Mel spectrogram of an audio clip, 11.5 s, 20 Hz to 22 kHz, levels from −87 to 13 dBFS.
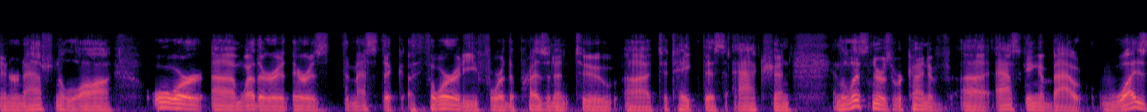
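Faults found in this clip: Level dip, one channel drops out: 3.46–3.63 s, between "um whether there is" and "authority for the president"; again 10.16–10.21 s after "were kind of uh". Sudden drop of about 6 dB on the mono sum, likely one stereo leg lost momentarily. Waveform shows a flat-edged notch; the spectrogram dims evenly across the band, ending near 7.5 kHz (AMR-WB ceiling).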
